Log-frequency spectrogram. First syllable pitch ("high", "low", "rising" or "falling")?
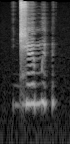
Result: high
